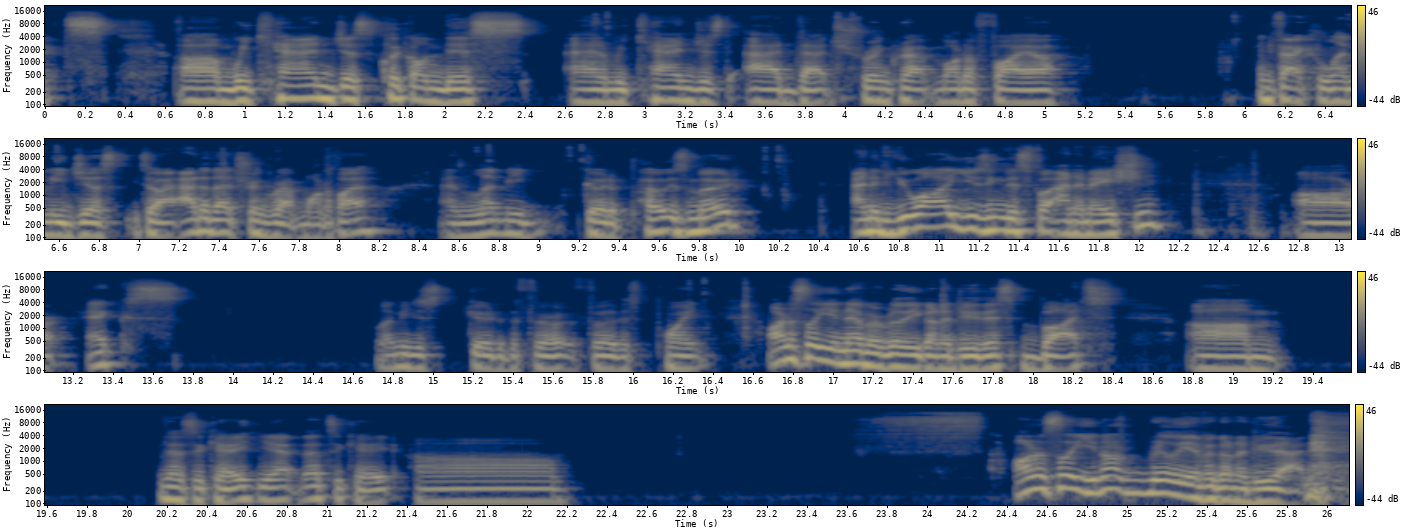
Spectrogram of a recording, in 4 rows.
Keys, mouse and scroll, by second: 2.7-4.2 drag, 6.4 click, 7.3 middle drag, 8.6-9.2 drag, 10.7 r, 11.9 ctrl+z, 12.2 r, 16.4 middle click, 17.4-24.3 middle drag, 24.7 r.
